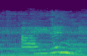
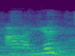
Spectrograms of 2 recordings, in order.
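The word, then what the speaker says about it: iron: of India Ireland match I पी आर ओ एन आयरन होता है उसका सही उच्चारण है आर्यन सरदार पटेल वॉल एंड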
